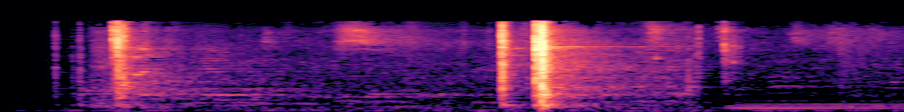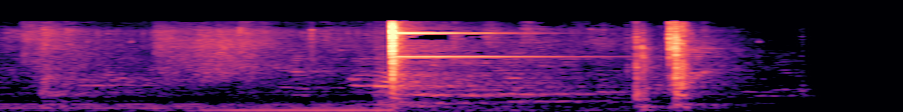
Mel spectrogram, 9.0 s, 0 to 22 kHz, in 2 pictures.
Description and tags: A microwave oven operating, including the sound of its door closing and the typical bell sound. Recorded with a Zoom H2. Recorded at Campus Upf cafeteria.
